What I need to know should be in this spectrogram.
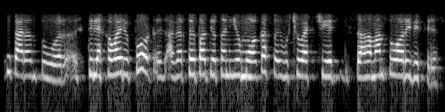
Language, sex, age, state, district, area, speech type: Kashmiri, female, 30-45, Jammu and Kashmir, Anantnag, rural, conversation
